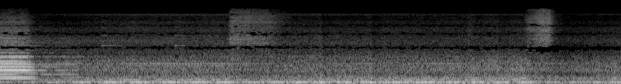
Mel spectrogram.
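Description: The lead locomotive's horn cuts off just after the start. Then a trailing ex-CSX EMD SD60M diesel locomotive rolls past with a steady low engine throb, working under load, as freight cars follow. Two brief hisses come about two and five seconds in.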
